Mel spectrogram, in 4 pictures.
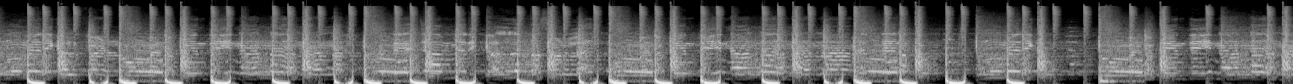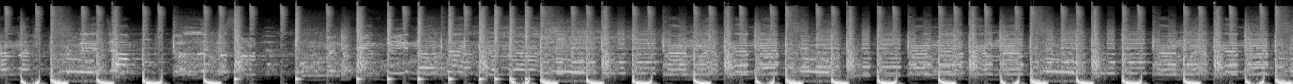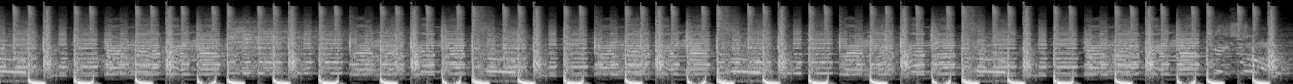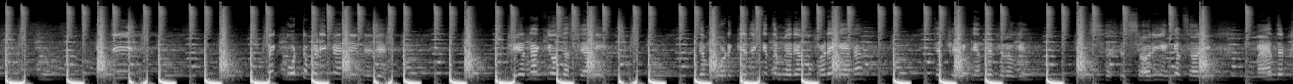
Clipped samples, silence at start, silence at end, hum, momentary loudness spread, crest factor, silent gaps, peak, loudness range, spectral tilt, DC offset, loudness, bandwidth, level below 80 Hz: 0.3%; 0 s; 0 s; none; 5 LU; 10 dB; none; 0 dBFS; 2 LU; -4 dB/octave; under 0.1%; -11 LUFS; over 20 kHz; -12 dBFS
